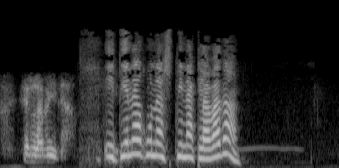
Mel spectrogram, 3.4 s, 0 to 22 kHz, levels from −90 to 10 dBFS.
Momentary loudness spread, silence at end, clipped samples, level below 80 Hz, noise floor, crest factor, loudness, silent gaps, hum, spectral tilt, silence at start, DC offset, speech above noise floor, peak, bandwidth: 13 LU; 1 s; under 0.1%; -62 dBFS; -63 dBFS; 18 dB; -21 LUFS; none; none; -4.5 dB/octave; 0.25 s; under 0.1%; 42 dB; -4 dBFS; 10.5 kHz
